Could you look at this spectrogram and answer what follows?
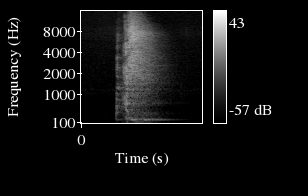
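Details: One explosive sneeze with a voiced tail fading over about a second, from an adult man with a common cold caught days earlier; three days of congestion, a stuffed yet runny nose and a sore throat.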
